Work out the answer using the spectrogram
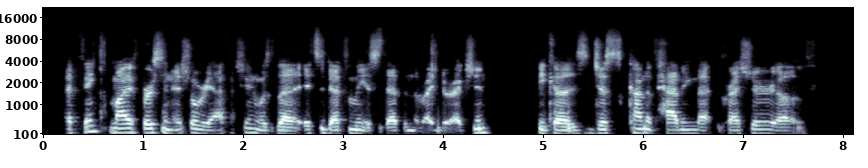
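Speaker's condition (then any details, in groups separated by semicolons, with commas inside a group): No condition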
